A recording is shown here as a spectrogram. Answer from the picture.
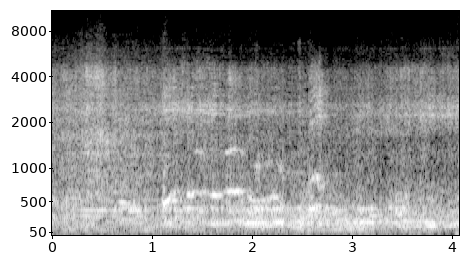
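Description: A motor vehicle's engine running loudly and steadily, its pitch wavering up and down a little.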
